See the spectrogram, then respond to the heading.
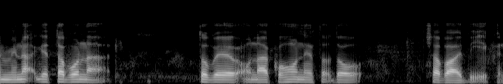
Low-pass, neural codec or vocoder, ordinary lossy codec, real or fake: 7.2 kHz; codec, 16 kHz, 2 kbps, X-Codec, HuBERT features, trained on LibriSpeech; none; fake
